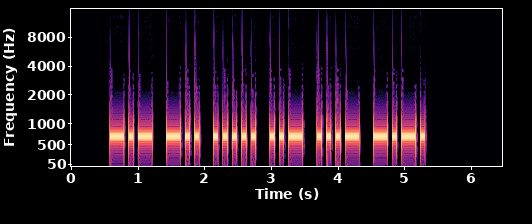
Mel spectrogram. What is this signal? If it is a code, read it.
Morse code, heard as a keyed tone, about 17 wpm, 700 Hz. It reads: KD5UVC
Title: USA Call Signs - 6 Characters - Repeated 3x - 17wpm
